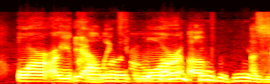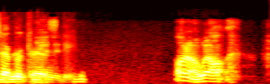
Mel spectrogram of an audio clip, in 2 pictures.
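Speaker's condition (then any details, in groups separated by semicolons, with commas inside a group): No condition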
